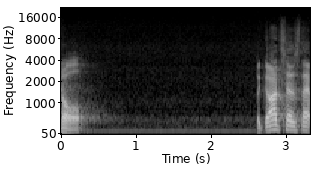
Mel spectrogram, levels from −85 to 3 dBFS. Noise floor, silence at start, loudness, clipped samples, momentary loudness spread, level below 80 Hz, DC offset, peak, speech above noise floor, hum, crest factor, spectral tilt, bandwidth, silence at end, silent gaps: -56 dBFS; 0 s; -22 LUFS; under 0.1%; 16 LU; -68 dBFS; under 0.1%; -2 dBFS; 36 dB; 60 Hz at -60 dBFS; 22 dB; -5 dB/octave; 19.5 kHz; 0 s; none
